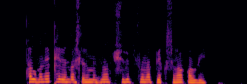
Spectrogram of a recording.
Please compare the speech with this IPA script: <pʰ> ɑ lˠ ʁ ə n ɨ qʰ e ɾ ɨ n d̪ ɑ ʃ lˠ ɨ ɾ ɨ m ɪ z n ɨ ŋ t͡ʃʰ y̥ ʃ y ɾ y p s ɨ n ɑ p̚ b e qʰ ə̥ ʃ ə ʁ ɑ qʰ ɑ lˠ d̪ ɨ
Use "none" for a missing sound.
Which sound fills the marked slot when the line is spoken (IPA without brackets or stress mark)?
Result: qʰ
